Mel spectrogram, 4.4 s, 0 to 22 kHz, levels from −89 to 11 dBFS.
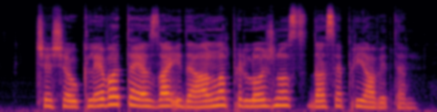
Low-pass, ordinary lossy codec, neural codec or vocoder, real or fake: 19.8 kHz; none; none; real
